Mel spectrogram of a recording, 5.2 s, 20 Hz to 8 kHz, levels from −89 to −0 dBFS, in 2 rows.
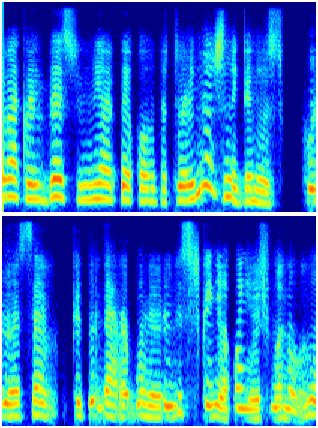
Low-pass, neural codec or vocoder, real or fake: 7.2 kHz; codec, 16 kHz, 0.5 kbps, FreqCodec, smaller model; fake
